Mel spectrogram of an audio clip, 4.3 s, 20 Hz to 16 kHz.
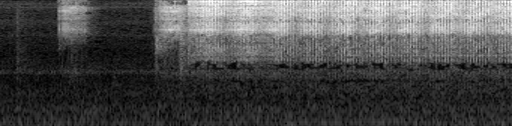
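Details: Coil tattoo machine at about 4 volts, before tuning: a couple of brief starts, then a steady harsh, high-pitched buzz with a very strong hit. Machine is out of tune.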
